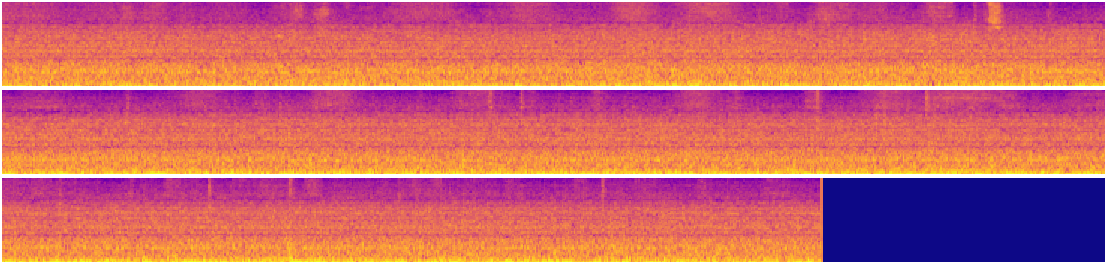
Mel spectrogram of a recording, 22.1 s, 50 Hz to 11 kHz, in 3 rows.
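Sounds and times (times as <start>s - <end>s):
steady low rumble: 0.0s - 20.2s.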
